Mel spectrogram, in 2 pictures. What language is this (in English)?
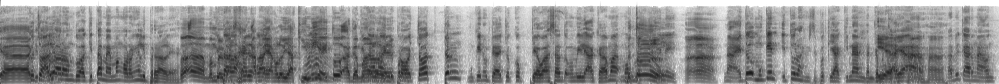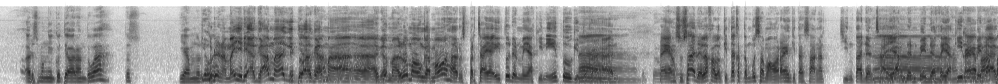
Indonesian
